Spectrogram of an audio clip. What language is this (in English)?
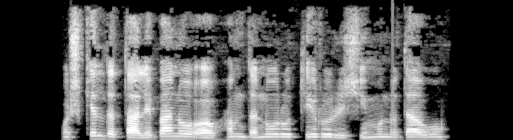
Pashto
